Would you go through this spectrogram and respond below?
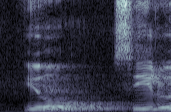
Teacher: യുർസിലു എന്ന് പറയുമ്പോൾ റാഇന് തഫ്ഖീമാണ്. സാക്കിനത്തായ റാ തൊട്ടുമുമ്പിൽ ദം, ഇവിടെ തഫ്ഖീം ചെയ്തുകൊണ്ട് റാഇനെ ഉച്ചരിക്കുക.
